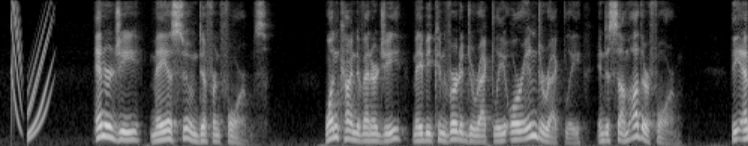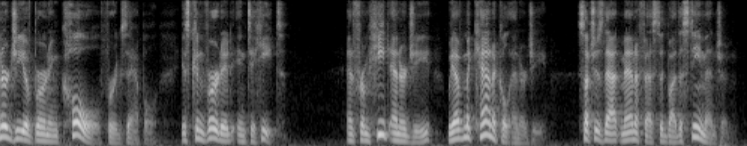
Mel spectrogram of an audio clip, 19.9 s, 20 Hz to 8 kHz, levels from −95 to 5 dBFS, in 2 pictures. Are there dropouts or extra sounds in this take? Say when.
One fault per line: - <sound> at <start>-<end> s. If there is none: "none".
- chirp at 0.1-0.8 s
